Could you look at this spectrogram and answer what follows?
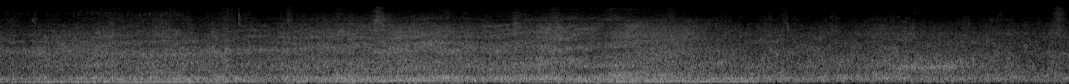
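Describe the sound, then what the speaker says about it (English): Steady stream of cars passing on a Zurich street, continuous loud roadway rumble and tire noise throughout, close by, with no talking. "because of all these cars going by."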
